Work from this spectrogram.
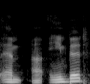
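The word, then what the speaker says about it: Embiid: they're gonna be missing Joel embed is that how you say his name yeah envid and they're hoping he's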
